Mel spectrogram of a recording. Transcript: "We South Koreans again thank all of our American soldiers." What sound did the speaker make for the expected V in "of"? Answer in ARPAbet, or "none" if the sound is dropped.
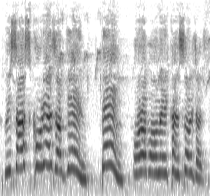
B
